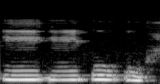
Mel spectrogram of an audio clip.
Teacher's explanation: हमारा मुख क्या होता है बहुत ही कम खुला होता है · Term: संवृत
